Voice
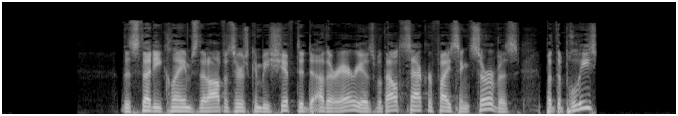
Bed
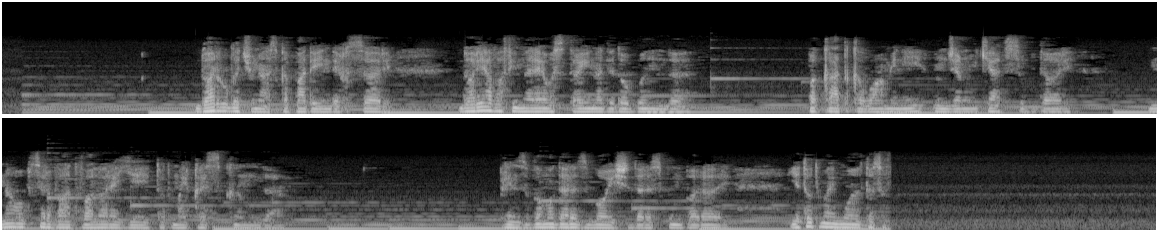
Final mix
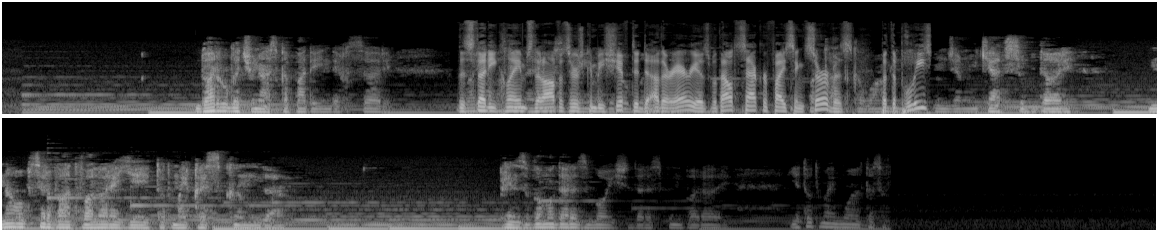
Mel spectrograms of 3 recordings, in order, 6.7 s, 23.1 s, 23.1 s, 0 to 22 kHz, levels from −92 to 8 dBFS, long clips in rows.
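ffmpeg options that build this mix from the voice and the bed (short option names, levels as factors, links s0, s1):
-filter_complex "[0:a]adelay=3350,volume=0.531[s0];[1:a]volume=3.55,afade=t=out:st=2.63:d=0.54:silence=0.211349,afade=t=in:st=9.65:d=0.41:silence=0.16788,afade=t=out:st=16.02:d=1.63:silence=0.0354813[s1];[s0][s1]amix=inputs=2:normalize=0"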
